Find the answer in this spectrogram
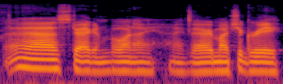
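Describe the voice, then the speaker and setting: A man's voice: lowish voice, steady tone, normal speed, a bit bright, smooth, no echo, studio quality. A man narrating as game master of a tabletop game, rambling with many fillers and restarts.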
